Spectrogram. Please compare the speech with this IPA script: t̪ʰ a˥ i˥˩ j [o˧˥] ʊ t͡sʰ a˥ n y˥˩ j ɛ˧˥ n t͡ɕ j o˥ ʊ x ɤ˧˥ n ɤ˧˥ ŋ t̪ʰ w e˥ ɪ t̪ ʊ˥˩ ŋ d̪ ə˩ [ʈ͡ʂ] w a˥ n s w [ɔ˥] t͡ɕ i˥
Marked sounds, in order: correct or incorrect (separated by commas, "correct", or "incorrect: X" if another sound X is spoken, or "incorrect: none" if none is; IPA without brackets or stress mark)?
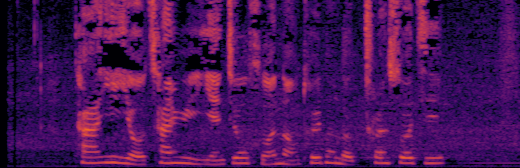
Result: incorrect: o˨˩, incorrect: ʈ͡ʂʰ, correct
